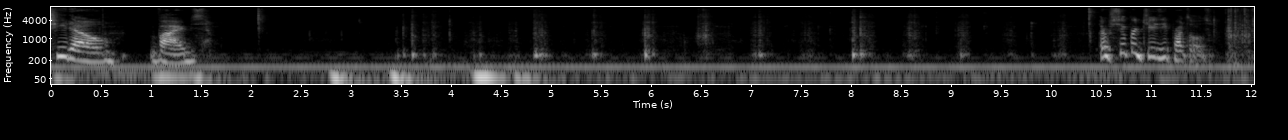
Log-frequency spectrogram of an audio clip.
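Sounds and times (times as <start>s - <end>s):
steady low hum: 0.0s - 12.0s
dull low thumps: 2.7s - 5.3s
crunchy chewing: 3.0s - 10.5s.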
